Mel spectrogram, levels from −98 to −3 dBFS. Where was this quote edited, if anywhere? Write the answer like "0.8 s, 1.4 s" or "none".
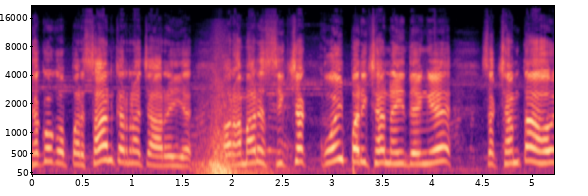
none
